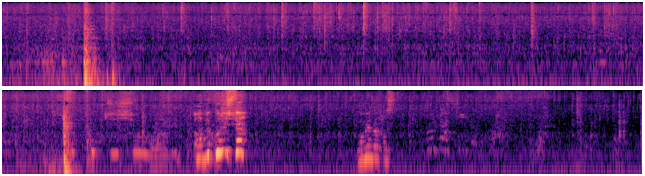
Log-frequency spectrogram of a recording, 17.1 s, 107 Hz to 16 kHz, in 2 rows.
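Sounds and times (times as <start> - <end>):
knock: 1.1 - 1.6.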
